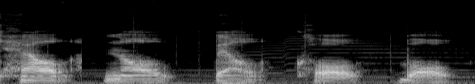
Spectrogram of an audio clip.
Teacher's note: the main identity of this sound is that it's alveolar the secondary identity is that it's a velarized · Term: dark l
